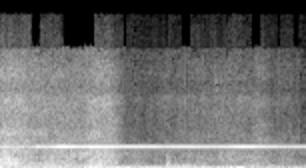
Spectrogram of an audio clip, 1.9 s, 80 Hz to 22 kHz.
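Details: 2006 Thomas C2 conventional school bus at about -20° on a cold morning: a thin, steady high-pitched Vandalock anti-vandal alarm tone is sounding and blocking the engine start. A door switch contact is suspected, not confirmed.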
